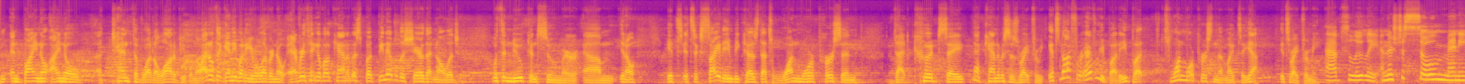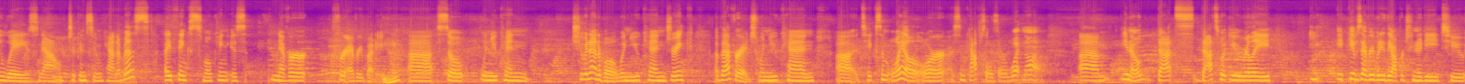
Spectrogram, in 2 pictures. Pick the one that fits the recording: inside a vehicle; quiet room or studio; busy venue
busy venue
